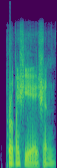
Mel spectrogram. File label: "propitiation", American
